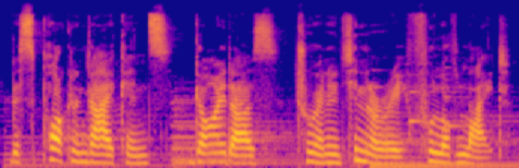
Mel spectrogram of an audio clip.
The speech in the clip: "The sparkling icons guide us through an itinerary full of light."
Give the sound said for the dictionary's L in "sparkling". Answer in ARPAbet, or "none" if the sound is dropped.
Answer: none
